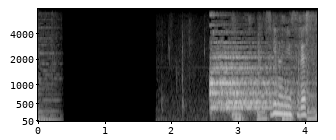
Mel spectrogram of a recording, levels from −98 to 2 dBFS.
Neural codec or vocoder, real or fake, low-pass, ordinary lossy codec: none; real; 7.2 kHz; none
